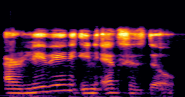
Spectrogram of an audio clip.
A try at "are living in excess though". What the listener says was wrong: instead of lee it's short i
